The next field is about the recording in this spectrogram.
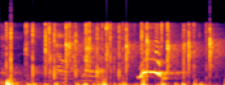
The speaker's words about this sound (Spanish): Un aplauso, muchas gracias. ¿Cómo Un Un aplauso, chicos.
